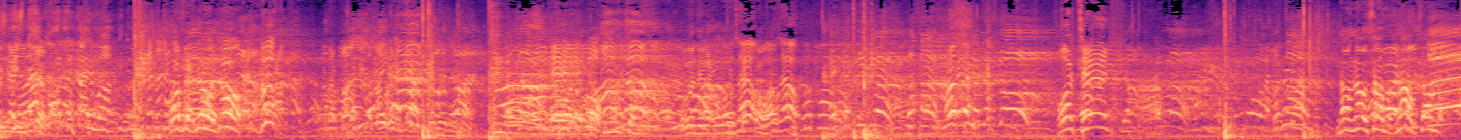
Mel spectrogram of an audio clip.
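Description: Men talk and shout with animation nearby and across an open pitch.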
